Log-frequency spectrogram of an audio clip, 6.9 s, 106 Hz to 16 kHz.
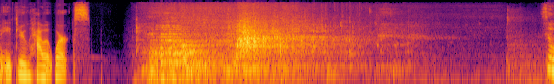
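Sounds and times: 
speech: 0:00.0 - 0:02.2, 0:06.8 - 0:06.9
toilet flushing with recycled water: 0:01.7 - 0:05.9.

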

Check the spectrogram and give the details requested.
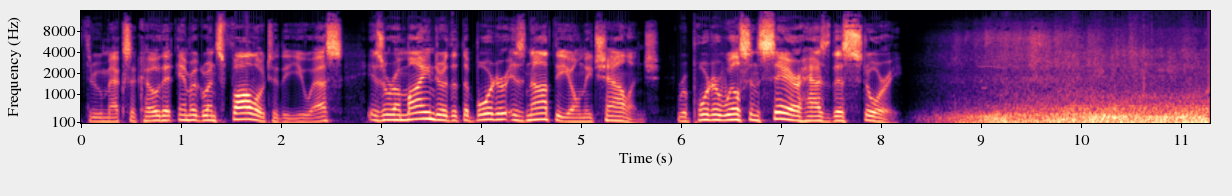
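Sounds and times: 
speech: 0:00.1 - 0:08.8
freight train in Mexico rolling on tracks: 0:08.6 - 0:11.2.

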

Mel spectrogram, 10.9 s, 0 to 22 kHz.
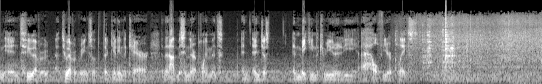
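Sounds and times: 
speech: 0:00.2 - 0:08.8
red onions frying in a restaurant kitchen: 0:07.8 - 0:10.8
stirring clatters: 0:08.4 - 0:09.4.

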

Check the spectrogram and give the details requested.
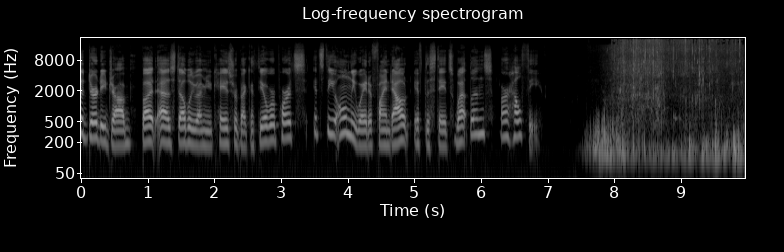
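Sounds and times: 
speech: 0:00.0 - 0:07.0, 0:07.6 - 0:08.3
people wading through wetland water: 0:07.9 - 0:09.9.

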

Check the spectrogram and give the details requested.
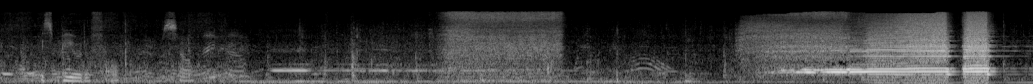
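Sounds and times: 
speech: 0:00.4 - 0:02.7
whistle-like tonal blast: 0:02.7 - 0:05.7, 0:07.5 - 0:10.1
steam engine on a boat hissing: 0:04.0 - 0:06.0, 0:07.2 - 0:09.9.

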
